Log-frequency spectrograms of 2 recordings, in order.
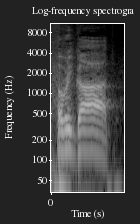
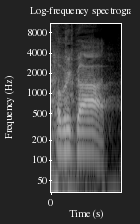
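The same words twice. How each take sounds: The two takes are said the same way.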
